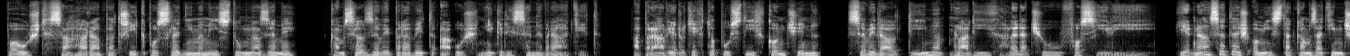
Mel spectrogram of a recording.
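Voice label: male Czech documentary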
